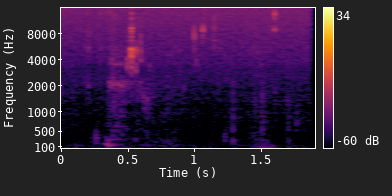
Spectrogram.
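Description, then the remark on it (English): Wet chewing of soft, sticky jelly beans, with irregular smacking bursts over a couple of seconds and a sharper click at the very end. “There's no way because I couldn't even chew it all the way.”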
